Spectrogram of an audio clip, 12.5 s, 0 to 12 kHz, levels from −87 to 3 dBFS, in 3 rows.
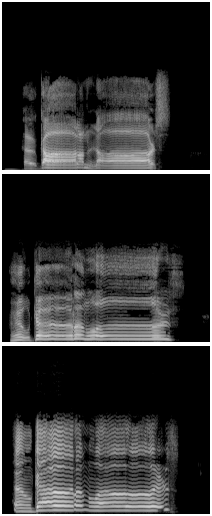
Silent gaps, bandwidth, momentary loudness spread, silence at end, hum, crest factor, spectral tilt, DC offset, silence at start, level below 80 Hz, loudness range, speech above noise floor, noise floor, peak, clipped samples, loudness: none; 7.4 kHz; 15 LU; 0.75 s; none; 22 dB; -2.5 dB/octave; under 0.1%; 0.45 s; -72 dBFS; 8 LU; 65 dB; -85 dBFS; 0 dBFS; under 0.1%; -20 LUFS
